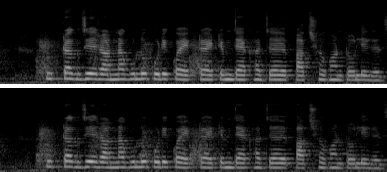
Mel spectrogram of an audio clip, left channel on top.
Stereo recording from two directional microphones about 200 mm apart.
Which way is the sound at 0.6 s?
35° left (ahead or behind).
